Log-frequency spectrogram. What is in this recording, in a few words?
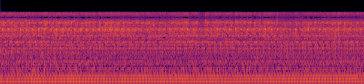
car idle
